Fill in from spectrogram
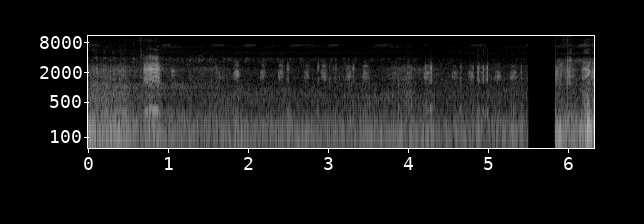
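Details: Duck recorded on 21 March 2024 while lightning flickers in the clouds, flying in and landing close by, giving wheezing, laughing-like quacks. One loud nasal quack is followed by a quick run of short, rasping notes over low background rumble, then a brief dropout.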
